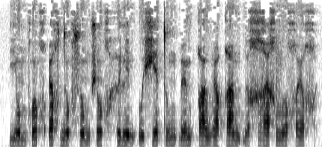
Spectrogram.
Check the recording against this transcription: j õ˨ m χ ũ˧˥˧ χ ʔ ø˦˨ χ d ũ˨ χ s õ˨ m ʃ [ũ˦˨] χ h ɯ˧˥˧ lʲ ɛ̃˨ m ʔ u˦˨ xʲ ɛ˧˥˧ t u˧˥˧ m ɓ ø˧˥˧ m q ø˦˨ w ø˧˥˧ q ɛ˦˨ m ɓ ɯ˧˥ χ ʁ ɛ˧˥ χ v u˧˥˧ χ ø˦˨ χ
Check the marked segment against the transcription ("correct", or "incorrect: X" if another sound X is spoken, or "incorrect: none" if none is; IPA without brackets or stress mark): correct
